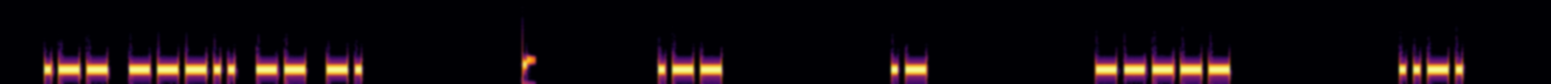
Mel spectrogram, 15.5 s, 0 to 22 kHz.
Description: Morse code, heard as a keyed tone, about 17 wpm, spaced as for 7 wpm, 700 Hz. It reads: W8MN WA0F
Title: USA Call Signs - 4 Characters - 8x Character Spacing - 17wpm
